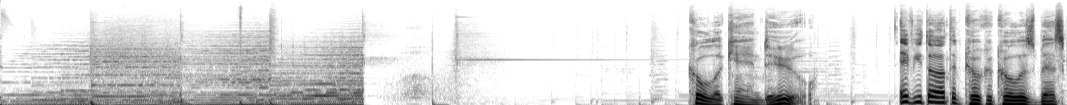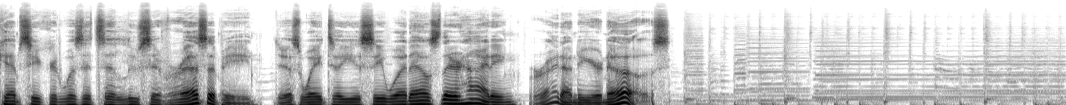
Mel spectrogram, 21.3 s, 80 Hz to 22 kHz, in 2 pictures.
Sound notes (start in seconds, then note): 0.0 light suspenseful music; 4.6 bell dings; 17.7 funky upbeat music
